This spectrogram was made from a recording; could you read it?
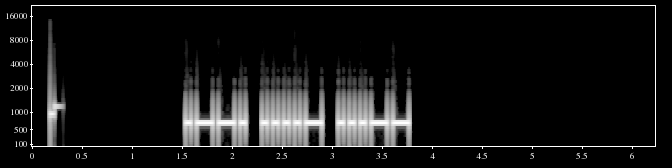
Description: Morse code, heard as a keyed tone, about 22 wpm, 700 Hz. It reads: P43
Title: Callsign Prefixes for Top 100 DXCC - 22wpm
